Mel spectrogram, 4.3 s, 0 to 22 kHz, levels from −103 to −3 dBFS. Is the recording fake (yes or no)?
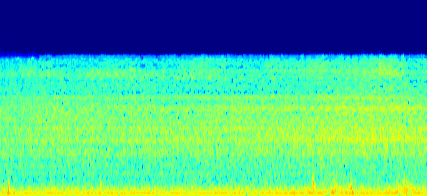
yes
